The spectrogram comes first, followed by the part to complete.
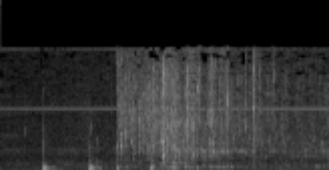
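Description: Water being poured from a clear plastic water tank into a jug, a steady splashing pour that starts under a second in after a few light plastic knocks.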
